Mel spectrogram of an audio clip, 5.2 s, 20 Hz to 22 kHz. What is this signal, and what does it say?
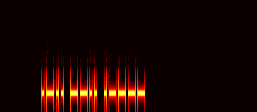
Morse code, heard as a keyed tone, about 25 wpm, 700 Hz. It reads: LZ1
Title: Callsign Prefixes for Top 50 DXCC - 25wpm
